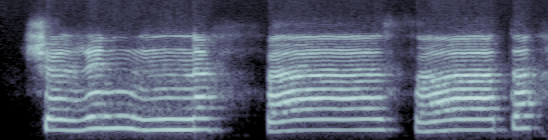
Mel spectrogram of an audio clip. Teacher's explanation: You have to keep the sound of the Nun for 2 seconds in your mouth and then let go of it. So the nasal sound that you have, you need to keep it for 2 seconds. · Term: Nun Ghunna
